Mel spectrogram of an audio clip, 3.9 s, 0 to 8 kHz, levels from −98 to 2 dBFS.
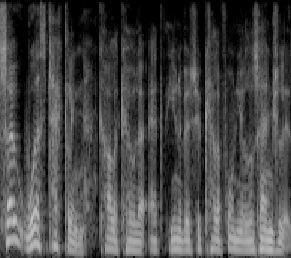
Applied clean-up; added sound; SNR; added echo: none; none; none; none.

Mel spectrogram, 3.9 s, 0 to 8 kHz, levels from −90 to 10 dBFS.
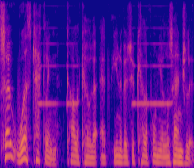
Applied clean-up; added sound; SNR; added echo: neural mask model RNNoise.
